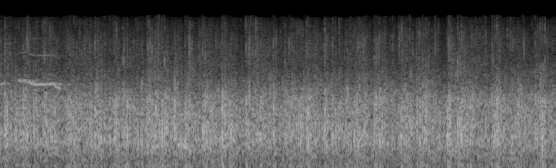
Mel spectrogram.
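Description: Audience applauding steadily, with one short whistle near the start.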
